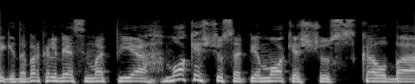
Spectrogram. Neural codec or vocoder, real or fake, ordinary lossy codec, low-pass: none; real; MP3, 32 kbps; 10.8 kHz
